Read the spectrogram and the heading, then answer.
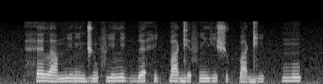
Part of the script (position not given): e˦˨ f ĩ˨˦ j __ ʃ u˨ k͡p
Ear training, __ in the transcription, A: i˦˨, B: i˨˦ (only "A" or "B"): A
